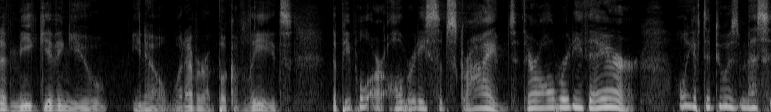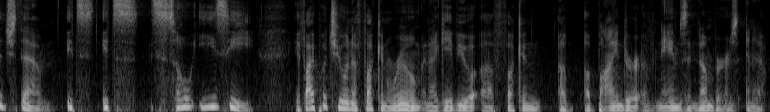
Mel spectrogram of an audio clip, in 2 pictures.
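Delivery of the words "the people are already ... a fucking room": higher, slowing down in disbelief; worked up. Real, not acted. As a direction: pitch climbing as frustration boils over. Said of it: "I get worked up about this".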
